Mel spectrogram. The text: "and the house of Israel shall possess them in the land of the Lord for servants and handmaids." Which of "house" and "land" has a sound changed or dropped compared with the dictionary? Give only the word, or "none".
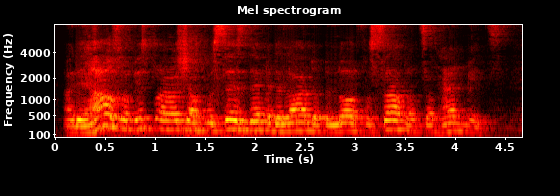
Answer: none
